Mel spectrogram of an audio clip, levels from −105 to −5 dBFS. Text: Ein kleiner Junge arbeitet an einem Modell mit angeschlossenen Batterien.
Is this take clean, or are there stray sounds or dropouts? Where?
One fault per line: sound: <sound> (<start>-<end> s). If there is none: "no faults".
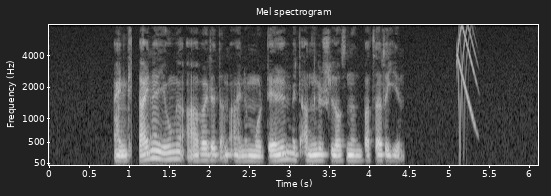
sound: dropout (1.0-1.1 s)
sound: chirp (5.1-5.4 s)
